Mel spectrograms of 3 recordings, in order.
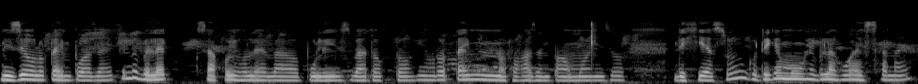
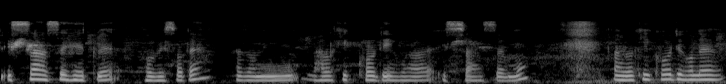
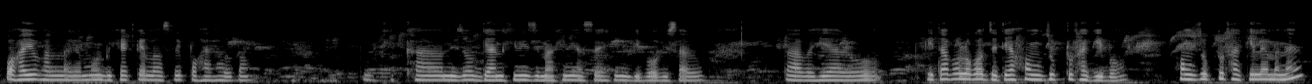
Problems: background sounds at intervals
